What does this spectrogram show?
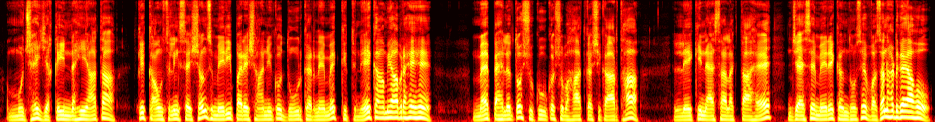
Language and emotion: Urdu, surprised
